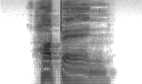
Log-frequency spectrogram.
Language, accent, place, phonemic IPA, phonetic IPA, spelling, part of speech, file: German, Germany, Berlin, /ˈhɔpəln/, [ˈhɔpl̩n], hoppeln, verb, De-hoppeln.ogg
- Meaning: to hop (especially referring to a hare)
